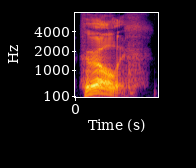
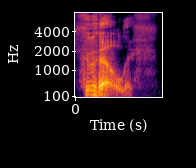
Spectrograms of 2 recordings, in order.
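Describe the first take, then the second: First: A much higher, much louder, jubilant "Geweldig"; laughing, exuberant. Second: Higher "Geweldig" with a cold edge; a mild menacing cheer; laughing, still stern. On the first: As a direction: burst out with delight. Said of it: "De terrasbioloog lacht en zegt". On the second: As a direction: laugh it out while staying hard. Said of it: "Zonder van blik te veranderen lacht hij". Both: A narrator's reading.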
